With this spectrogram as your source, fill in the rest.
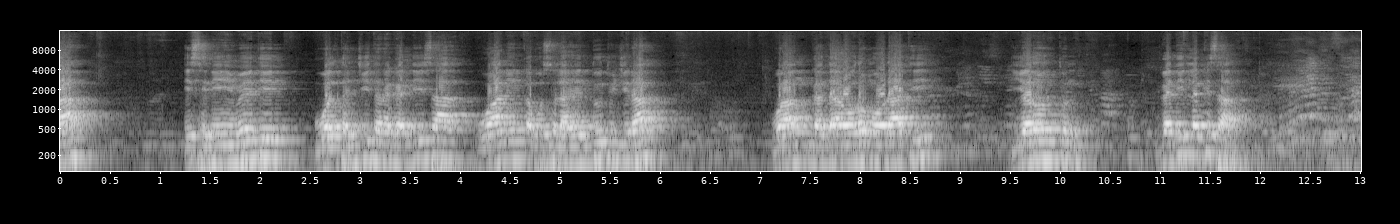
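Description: A man speaks with animation into a microphone through a loudspeaker in an echoing room.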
